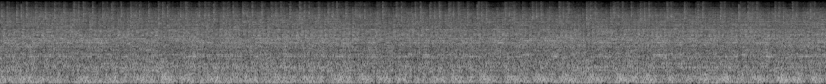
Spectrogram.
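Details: 1972 Harley-Davidson XL Ironhead Sportster after motor rebuild (pistons and pinion bushing damaged previously): even continuous V-twin running with no knocks or rattles over hissy background, oil return working; sounds healthy.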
